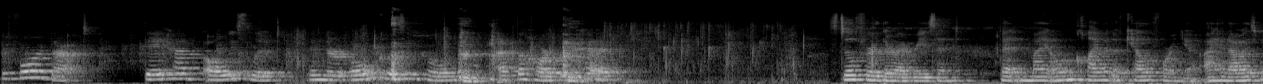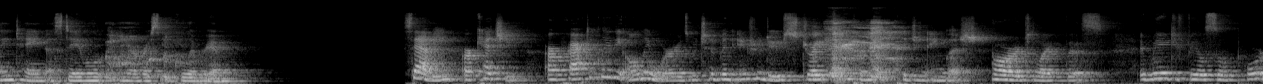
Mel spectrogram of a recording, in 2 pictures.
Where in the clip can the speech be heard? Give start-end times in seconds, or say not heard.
0.0-6.2, 8.3-15.0, 16.6-25.2.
